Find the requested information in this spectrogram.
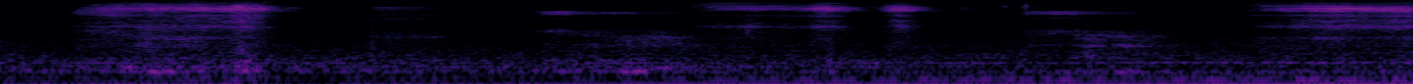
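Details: Person snoring during sleep: loud, rough, rattling breathing noises with hissing air and some room noise, from a narrowed, vibrating airway.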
